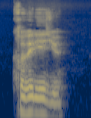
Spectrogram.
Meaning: to be plain as the nose on one's face, to stick out a mile, to be obvious, conspicuous, visible, plain for all to see; to jump out
- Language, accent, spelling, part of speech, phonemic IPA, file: French, France, crever les yeux, verb, /kʁə.ve le.z‿jø/, LL-Q150 (fra)-crever les yeux.wav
